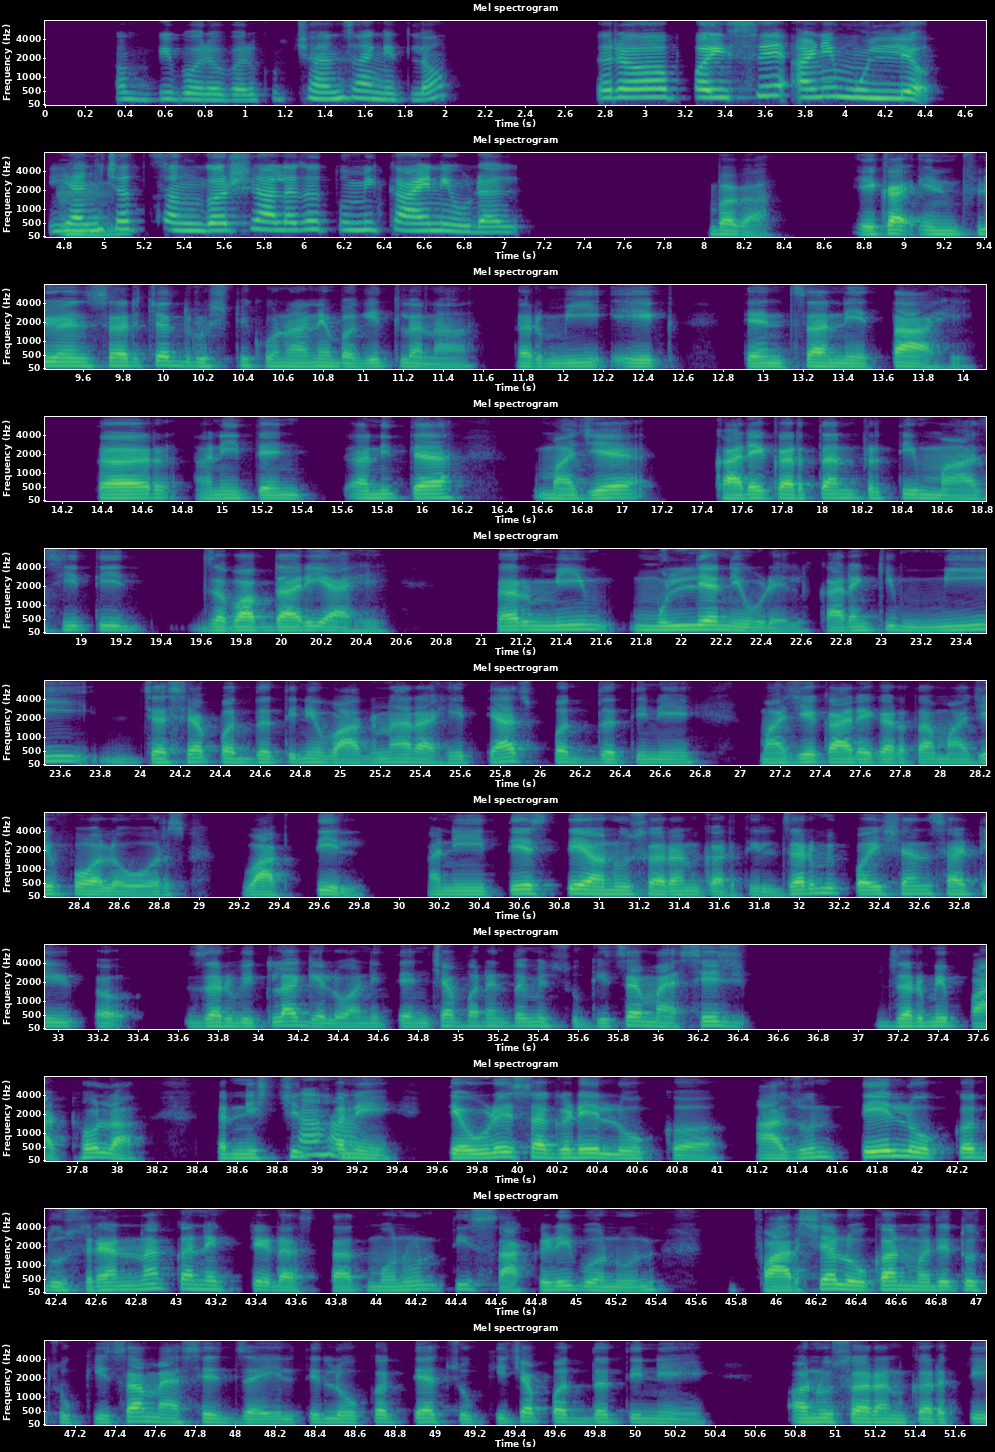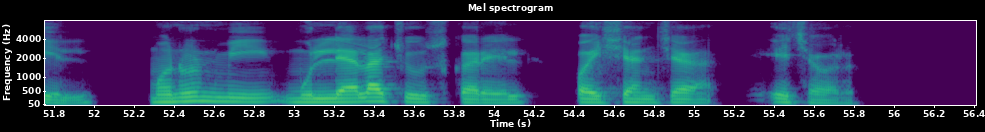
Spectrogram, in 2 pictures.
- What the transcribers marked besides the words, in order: in English: "इन्फ्लुएन्सरच्या"; in English: "कनेक्टेड"; in English: "चूज"
- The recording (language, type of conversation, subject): Marathi, podcast, इन्फ्लुएन्सर्सकडे त्यांच्या कंटेंटबाबत कितपत जबाबदारी असावी असं तुम्हाला वाटतं?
